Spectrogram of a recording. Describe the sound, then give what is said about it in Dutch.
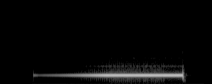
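A single telephone ringback tone sounds while calling someone at home: one steady, mid-pitched tone lasting about a second and a half, swelling slightly in loudness before cutting off, with no voices. “We gaan jou nu eventjes bellen om te vragen wat, hoe volgende week eruit ziet.”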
